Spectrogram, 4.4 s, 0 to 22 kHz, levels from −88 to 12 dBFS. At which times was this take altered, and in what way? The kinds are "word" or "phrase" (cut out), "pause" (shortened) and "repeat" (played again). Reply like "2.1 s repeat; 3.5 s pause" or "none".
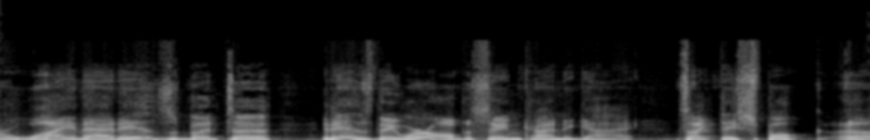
none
